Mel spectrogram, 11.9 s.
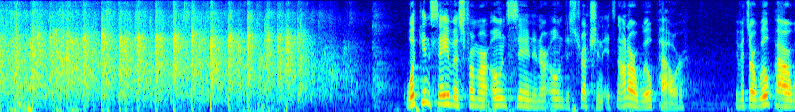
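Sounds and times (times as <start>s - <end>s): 
audience clapping: 0.0s - 5.5s
speech: 6.1s - 10.4s, 11.0s - 11.9s.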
